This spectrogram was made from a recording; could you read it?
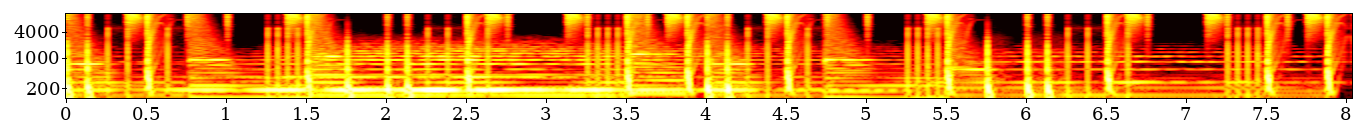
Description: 标签： 120 bpm Breakbeat Loops Groove Loops 1.35 MB wav Key : Unknown
声道立体声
